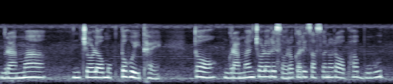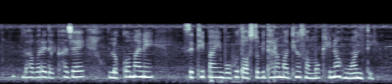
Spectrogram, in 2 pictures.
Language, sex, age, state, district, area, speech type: Odia, female, 18-30, Odisha, Rayagada, rural, spontaneous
